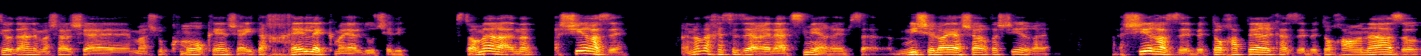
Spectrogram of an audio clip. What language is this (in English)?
Hebrew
